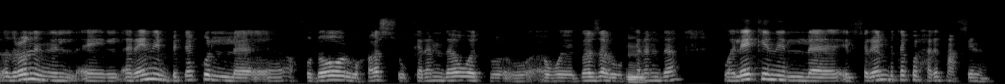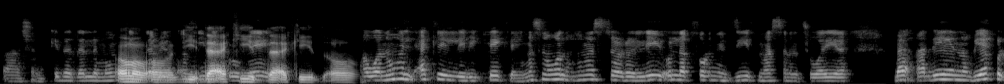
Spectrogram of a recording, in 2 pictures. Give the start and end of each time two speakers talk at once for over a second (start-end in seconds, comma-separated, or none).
11.2-12.9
